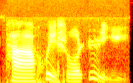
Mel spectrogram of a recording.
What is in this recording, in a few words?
Mandarin Conversation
